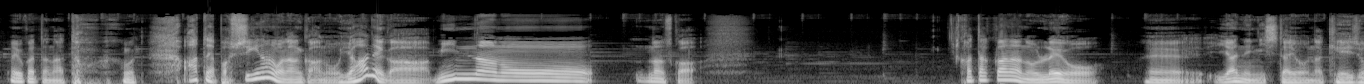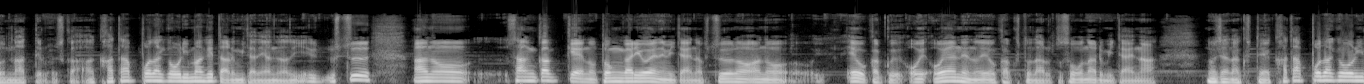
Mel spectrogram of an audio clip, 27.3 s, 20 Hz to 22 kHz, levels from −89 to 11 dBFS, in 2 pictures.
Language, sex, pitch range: Japanese, male, 80-135 Hz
